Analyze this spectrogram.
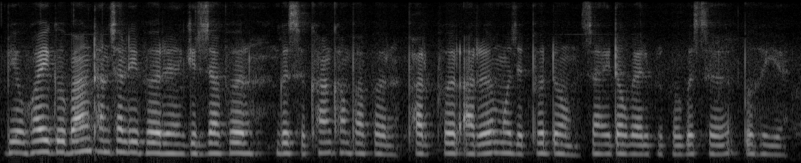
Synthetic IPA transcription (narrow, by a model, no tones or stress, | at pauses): bewɦajɡɯbaŋtʰansalipʰɯɾɡiɾzapʰɯɾɡɯsɯkʰaŋkʰampʰapʰɯɾpʰaɾpʰɯɾaɾɯmɔzet̚pʰɯɾdɔŋzajdawbajaɾipʰɯɾkʰɯɡɯsɯb̥ɯɦɯjɯ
